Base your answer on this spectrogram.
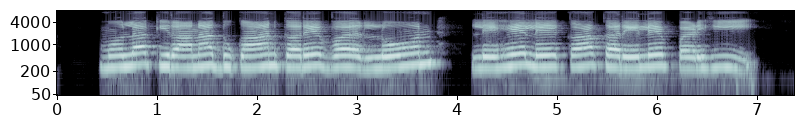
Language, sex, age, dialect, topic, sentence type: Chhattisgarhi, female, 41-45, Eastern, banking, question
